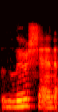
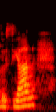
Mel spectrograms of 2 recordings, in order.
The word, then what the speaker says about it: Lucian: My next Lucas alternative I have is Lucian. Lucian is the English form of Lucius, which means light again. This name can also be pronounced Lucien or Lucian and can be spelled L-U-C-I-E-N as well.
